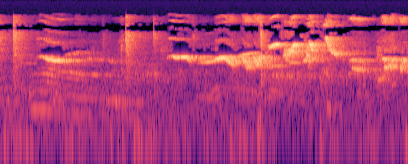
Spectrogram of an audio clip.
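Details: White-rumped shama song with loud, varied whistled phrases, some sliding and warbled, growing fuller in the second half, with a few sharp clicks and low background rumble.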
